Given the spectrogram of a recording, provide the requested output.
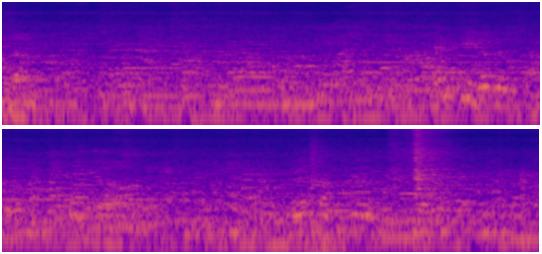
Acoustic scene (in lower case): cafe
